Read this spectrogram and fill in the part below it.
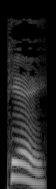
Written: pei

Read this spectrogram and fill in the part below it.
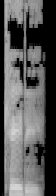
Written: cadee

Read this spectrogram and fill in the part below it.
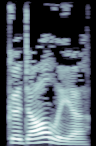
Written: gedaliah

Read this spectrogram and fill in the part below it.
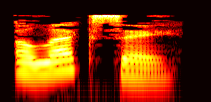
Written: alexei

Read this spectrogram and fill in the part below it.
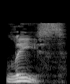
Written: lease

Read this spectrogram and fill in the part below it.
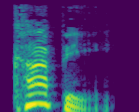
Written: copy

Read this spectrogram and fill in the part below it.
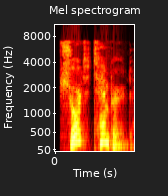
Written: short-tempered

